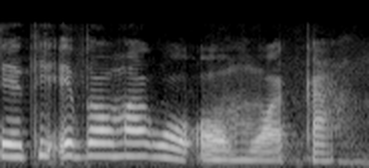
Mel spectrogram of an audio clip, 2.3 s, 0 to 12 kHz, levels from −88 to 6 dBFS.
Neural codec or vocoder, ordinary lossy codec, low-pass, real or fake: codec, 16 kHz, 2 kbps, FunCodec, trained on Chinese and English, 25 frames a second; MP3, 64 kbps; 7.2 kHz; fake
